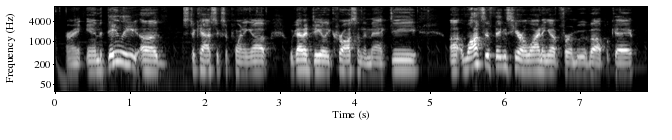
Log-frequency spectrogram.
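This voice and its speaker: A man at a medium pitch, talking at a fairly quick pace with ordinary pitch variation. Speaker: trading educator. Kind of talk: live-stream tutorial. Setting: live stream. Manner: fast; casual, repetitive with fillers.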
